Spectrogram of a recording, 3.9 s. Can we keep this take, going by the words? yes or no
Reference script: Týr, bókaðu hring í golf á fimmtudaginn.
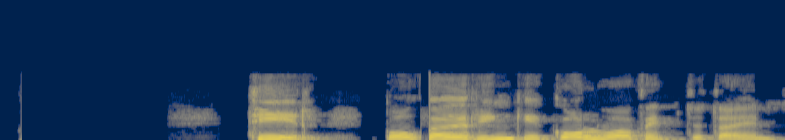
yes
